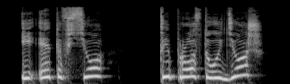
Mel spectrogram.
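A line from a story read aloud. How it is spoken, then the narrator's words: Desperate exclamation. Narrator (Russian): В отчаянии воскликнула Вика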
